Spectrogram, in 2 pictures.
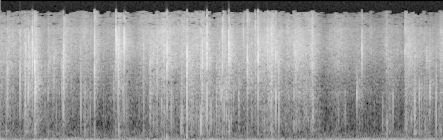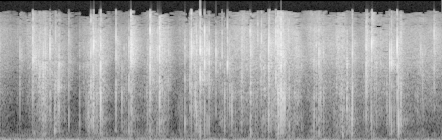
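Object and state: Crumpled hand warmer wrapper.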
